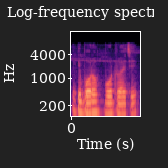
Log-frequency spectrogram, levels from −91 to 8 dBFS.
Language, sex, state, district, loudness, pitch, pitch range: Bengali, male, Tripura, West Tripura, -18 LUFS, 120 Hz, 115-130 Hz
